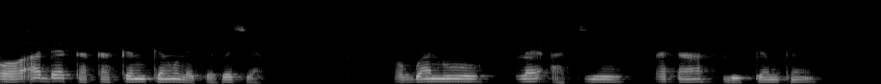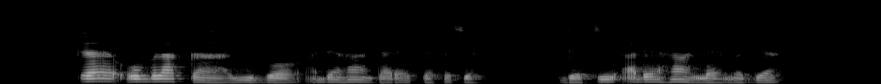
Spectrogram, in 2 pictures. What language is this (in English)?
Ewe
